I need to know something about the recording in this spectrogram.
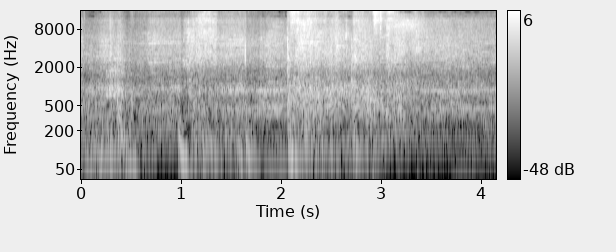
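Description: Two game cars collide with a thud.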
